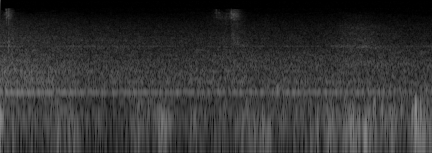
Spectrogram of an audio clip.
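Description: Faint, steady mechanical hum with one thin constant tone and a low rumble underneath.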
